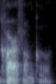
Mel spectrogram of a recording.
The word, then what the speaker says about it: Karfunkel: And I say, you have to make sure you're pronouncing the names correct, because my name is Karfunkel, and you're going to call me up as Garfunkel, then I don't care.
